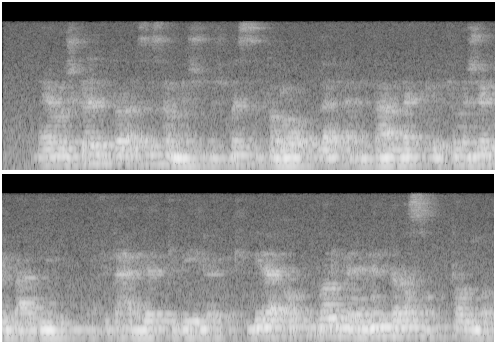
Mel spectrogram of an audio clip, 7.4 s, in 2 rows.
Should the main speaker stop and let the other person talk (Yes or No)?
No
